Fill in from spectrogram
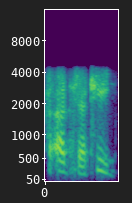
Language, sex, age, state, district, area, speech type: Punjabi, female, 60+, Punjab, Gurdaspur, urban, conversation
